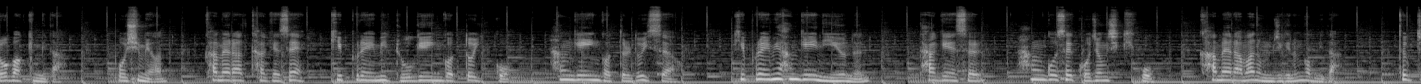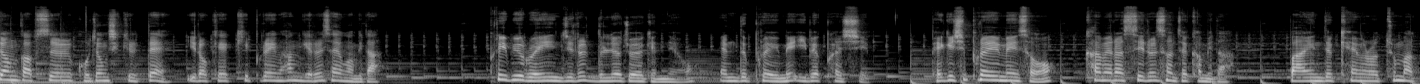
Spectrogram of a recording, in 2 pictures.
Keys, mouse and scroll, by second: 0.9 click, 2.5 click, 3.3 click, 4.0 click, 5.9 click, 6.7 click, 12.7-16.2 drag, 20.0-21.7 drag, 23.0 drag, 25.2 click, 26.7-28.4 drag.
